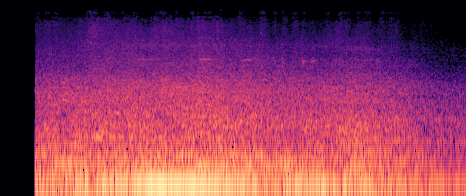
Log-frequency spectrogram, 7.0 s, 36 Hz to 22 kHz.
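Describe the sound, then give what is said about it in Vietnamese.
Steady, loud roar of heavy road traffic on National Highway 5 through Hai Duong province, Vietnam, with a deep low rumble of engines and tires swelling as large trucks pass, continuous with no voices. “mật độ phương tiện giao thông, nhất là các xe tải trọng lớn”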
